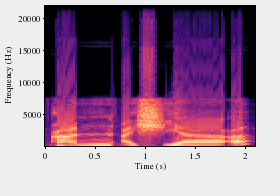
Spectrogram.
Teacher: عن یہ نون میں پورا پڑھوں گی، گنہ نہیں کروں گی. عن بیکاز آگے دیکھیے نون ساکنہ کے بعد حمزہ ہے، ٹھیک ہے.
